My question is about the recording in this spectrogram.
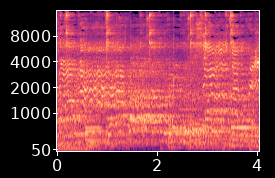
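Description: Live gospel music: a female lead voice singing with a wide vibrato over backing vocals and keyboards.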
